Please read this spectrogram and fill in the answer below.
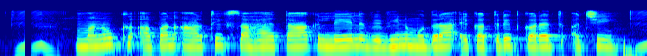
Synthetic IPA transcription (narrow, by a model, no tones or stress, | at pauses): mənukʰə̰pənaɾt̪ʰiksəɦajt̪aklelʋibʱinːmud̪ɾaʔekət̪ɾit̪kəɾɛt̪ə̰t͡ʃʰi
